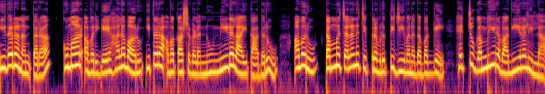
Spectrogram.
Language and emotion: Kannada, neutral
